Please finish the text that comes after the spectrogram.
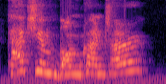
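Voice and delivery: loud high giant shout. A narrator's reading. Flesh Lump Eater shouting while tossing the BFG. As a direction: hurl the call across the field.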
